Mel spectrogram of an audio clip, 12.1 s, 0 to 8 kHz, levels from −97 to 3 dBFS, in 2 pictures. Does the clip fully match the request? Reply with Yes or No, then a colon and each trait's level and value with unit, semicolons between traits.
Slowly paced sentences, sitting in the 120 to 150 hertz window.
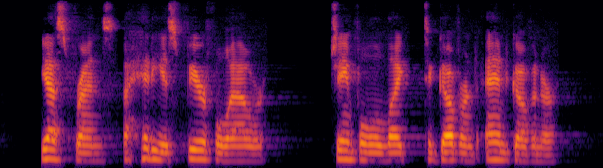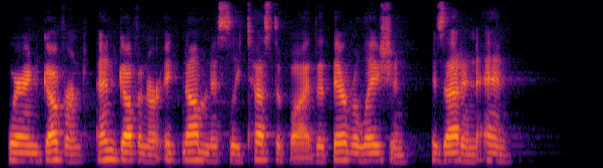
Yes: slow, 125 wpm; medium, 140 Hz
